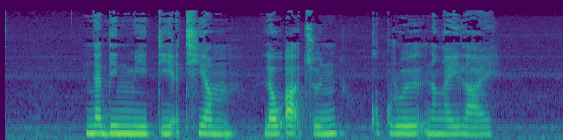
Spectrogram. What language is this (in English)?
Hakha Chin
